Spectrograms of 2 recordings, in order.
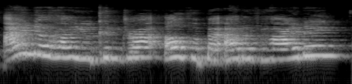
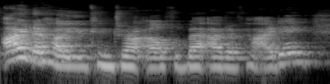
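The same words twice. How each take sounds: First: It is said in a put-on character voice. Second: It is said in the speaker's natural voice.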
